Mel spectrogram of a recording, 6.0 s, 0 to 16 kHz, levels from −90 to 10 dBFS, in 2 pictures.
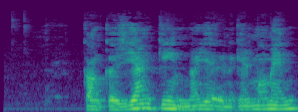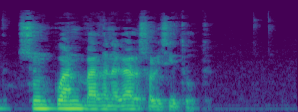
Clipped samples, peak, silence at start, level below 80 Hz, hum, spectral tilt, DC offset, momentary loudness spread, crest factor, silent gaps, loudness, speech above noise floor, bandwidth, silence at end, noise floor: under 0.1%; -2 dBFS; 0.85 s; -48 dBFS; none; -6.5 dB/octave; under 0.1%; 10 LU; 18 dB; none; -19 LUFS; 42 dB; 9.2 kHz; 1.05 s; -60 dBFS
